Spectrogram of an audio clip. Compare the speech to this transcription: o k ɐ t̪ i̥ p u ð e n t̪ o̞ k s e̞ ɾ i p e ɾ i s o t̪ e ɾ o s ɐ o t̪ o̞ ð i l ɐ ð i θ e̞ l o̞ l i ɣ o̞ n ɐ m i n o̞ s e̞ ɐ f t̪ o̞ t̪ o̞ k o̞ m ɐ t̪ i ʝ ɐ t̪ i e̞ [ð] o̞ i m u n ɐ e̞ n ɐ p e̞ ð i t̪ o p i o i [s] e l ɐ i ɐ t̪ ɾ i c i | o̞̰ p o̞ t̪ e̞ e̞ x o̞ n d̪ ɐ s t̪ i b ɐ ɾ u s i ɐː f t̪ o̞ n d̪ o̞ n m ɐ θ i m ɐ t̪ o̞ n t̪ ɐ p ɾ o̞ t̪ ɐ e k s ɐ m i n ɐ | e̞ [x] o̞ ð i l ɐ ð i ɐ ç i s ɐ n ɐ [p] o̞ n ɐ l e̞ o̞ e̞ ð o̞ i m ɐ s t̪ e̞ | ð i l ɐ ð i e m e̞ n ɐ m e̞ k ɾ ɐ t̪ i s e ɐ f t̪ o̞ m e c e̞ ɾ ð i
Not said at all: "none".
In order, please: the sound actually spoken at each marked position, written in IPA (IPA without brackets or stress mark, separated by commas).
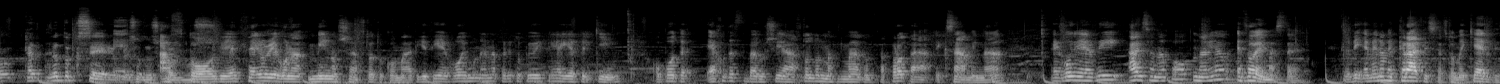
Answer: ɣ, θ, ɣ, p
